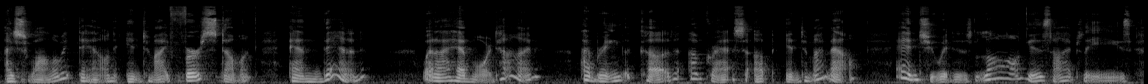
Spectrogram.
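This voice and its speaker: A worried storybook cow frets in a high, sing-song voice, as a woman puts her on. The tone swings widely and has a gravelly edge. She sounds anxious and mournful. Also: wildly swooping pitch, a little slow, a little mellow, heavily acted. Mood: explaining. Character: mournful fretful female cow.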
